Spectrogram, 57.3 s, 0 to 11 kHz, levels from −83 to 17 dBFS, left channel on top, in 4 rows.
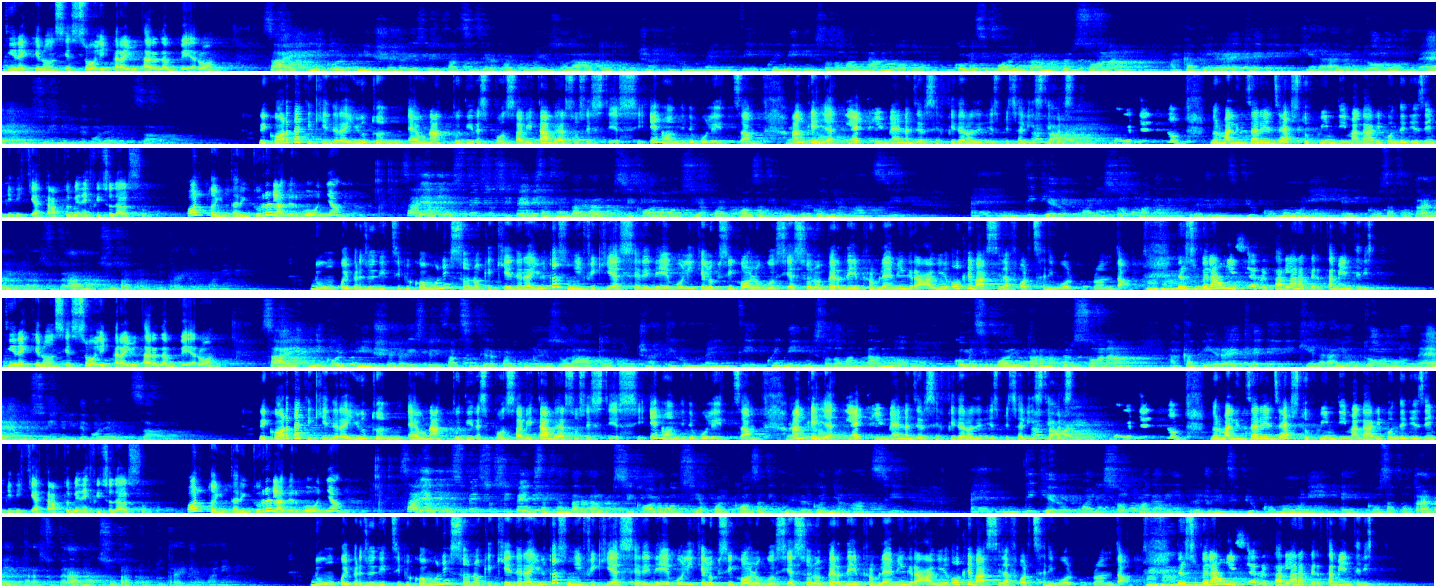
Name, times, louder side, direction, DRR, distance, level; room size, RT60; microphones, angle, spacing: voice 1, 0.0-2.2 16.9-25.0 25.5-30.2 30.5-32.1 46.1-56.7, right 1 dB, 10° right, 13 dB, 0.7 m, -26 dB
voice 2, 2.6-9.3 9.5-16.0 22.2-22.7 24.6-25.3 32.4-37.7 38.4-45.3 54.5-54.9, right 1 dB, 40° right, 1 dB, 2.5 m, -33 dB
29.5 x 27.5 x 5.8 m, 1.5 s
head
